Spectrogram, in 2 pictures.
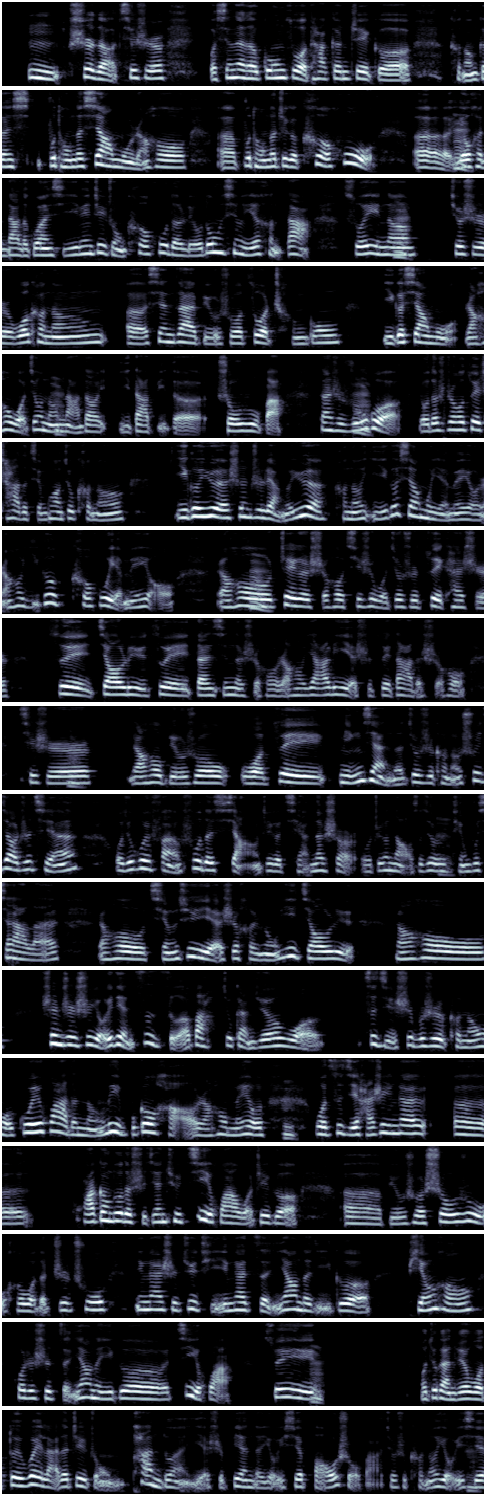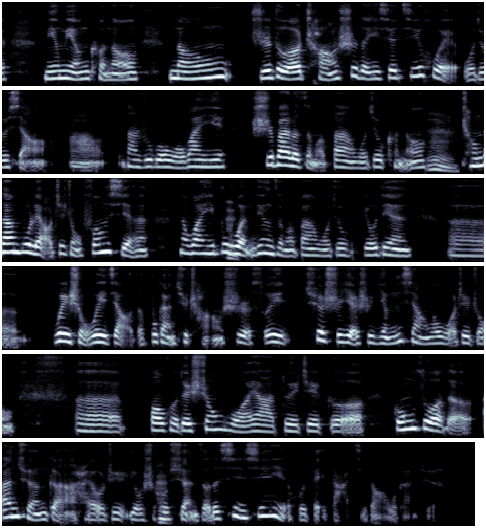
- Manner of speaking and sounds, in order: tapping; teeth sucking
- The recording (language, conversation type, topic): Chinese, advice, 如何更好地应对金钱压力？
